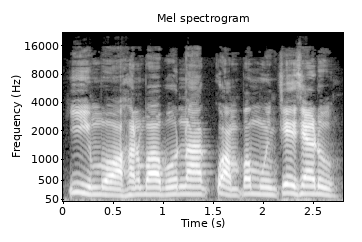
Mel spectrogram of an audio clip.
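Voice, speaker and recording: A man's voice: fairly high pitch, fairly even intonation, slow pace, a bit bright, clear, resonant tone. A man voicing a greedy, wheedling village vegetable seller in a cartoon moral story, with a plaintive manner. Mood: panicked, pleading. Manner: rustic, colloquial, plaintive way of talking.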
